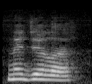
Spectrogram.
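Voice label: "neděle", Czech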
